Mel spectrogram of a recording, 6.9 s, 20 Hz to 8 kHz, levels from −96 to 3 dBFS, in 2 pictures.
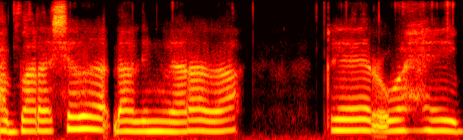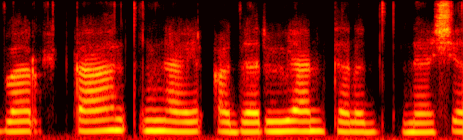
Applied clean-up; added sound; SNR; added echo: neural diffusion model UNIVERSE++.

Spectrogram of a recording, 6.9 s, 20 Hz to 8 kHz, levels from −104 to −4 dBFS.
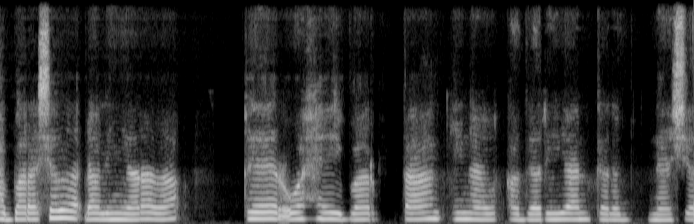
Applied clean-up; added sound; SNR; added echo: neural mask model DeepFilterNet 3.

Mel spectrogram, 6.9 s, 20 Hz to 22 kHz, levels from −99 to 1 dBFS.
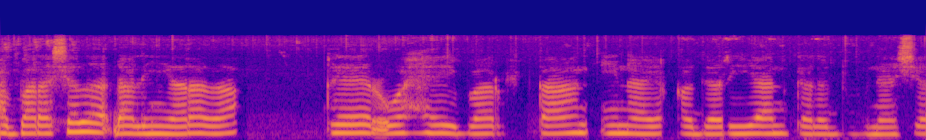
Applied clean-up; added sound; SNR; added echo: none; none; none; none.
